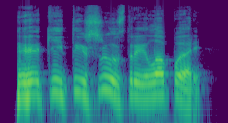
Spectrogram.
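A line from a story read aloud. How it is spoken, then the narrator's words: Loud, giggling. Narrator (Russian): громко проговорил Марокко, хихикая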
